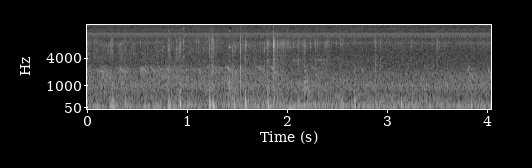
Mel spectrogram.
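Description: Faint hoofbeats of a horse cantering on a sand arena surface, a run of soft irregular thuds.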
